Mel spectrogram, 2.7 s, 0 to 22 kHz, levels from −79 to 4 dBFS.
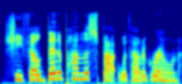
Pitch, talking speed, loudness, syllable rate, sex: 215 Hz, 195 wpm, -17 LUFS, 4.2 syllables/s, female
